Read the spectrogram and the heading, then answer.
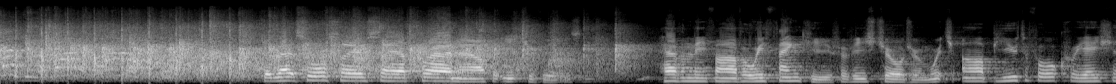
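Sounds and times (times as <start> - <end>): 
church congregation applauding for a group of children: 0.0 - 7.0
speech: 2.6 - 11.1.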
